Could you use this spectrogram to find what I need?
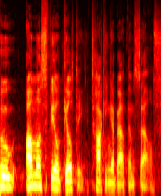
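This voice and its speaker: Lively intonation with an American accent, on a very clean recording with a silent background. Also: man. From New York. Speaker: researcher and professor. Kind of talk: conference talk. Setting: stage with audience. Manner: animated.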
